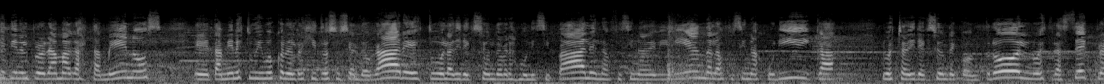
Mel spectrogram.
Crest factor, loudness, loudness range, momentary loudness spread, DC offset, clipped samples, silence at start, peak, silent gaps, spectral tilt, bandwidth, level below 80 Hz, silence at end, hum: 22 dB; -24 LUFS; 3 LU; 11 LU; under 0.1%; under 0.1%; 0 s; -4 dBFS; none; -2.5 dB/octave; 14.5 kHz; -44 dBFS; 0 s; none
